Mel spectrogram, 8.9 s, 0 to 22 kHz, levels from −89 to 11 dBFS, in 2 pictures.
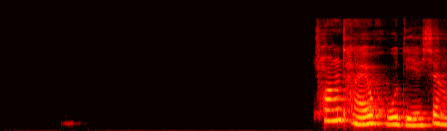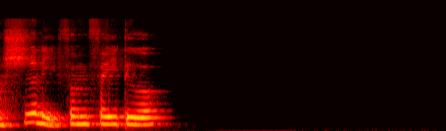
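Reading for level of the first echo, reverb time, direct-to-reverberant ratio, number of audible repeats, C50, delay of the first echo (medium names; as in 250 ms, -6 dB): -13.0 dB, no reverb, no reverb, 3, no reverb, 74 ms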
